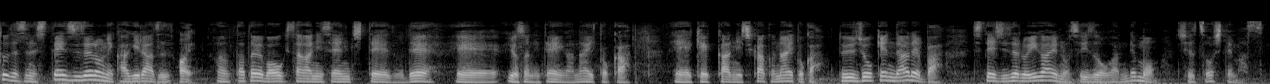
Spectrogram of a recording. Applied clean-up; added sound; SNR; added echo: none; Thunder / Rain; 18 dB; none.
